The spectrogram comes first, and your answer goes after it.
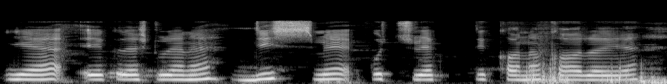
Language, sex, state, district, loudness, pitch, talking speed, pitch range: Hindi, female, Uttar Pradesh, Saharanpur, -12 LUFS, 225 Hz, 100 wpm, 215-245 Hz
